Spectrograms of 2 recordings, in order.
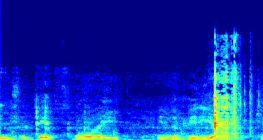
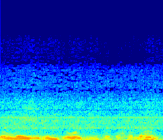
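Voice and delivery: ordinary delivery

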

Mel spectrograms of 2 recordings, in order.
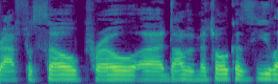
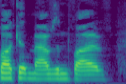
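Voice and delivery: usual speaking voice

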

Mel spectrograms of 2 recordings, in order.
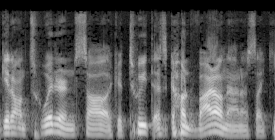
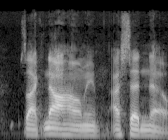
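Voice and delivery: ordinary delivery

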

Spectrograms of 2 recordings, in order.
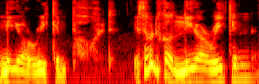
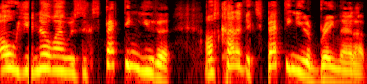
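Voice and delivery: high, mocking put-on voice. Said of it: "She goes".

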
